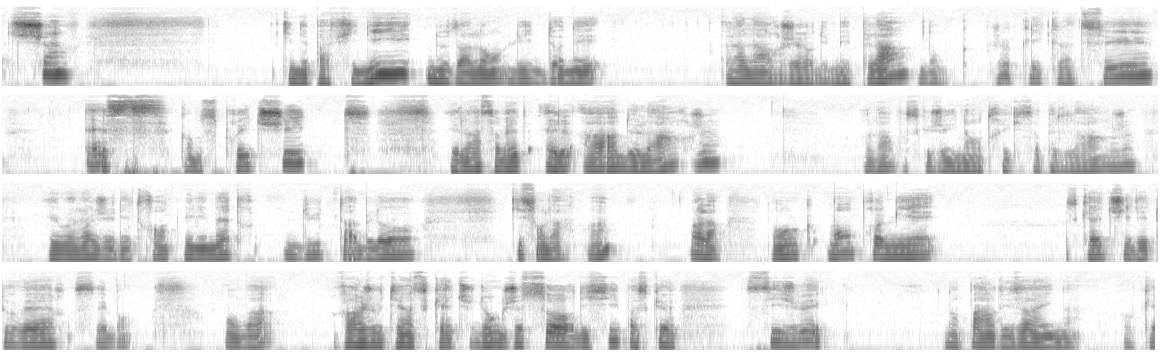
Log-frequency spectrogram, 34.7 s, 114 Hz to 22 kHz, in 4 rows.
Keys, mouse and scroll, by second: 0.6 scroll up 1, 3.6 click, 5.3 click, 7.4 click, 9.5 s, 10.2 click, 12.7 l, 13.1 a, 14.0 click, 15.3 click, 16.6 click, 18.3-18.9 drag, 19.7 click, 22.2 click, 26.6 click, 27.4-27.7 scroll down 1, 31.9 click, 33.1 click, 34.5 click.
